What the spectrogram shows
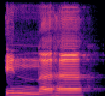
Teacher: نون مشدد پر غنہ کرنا ہے، الف مدہ ایک الف کی مقدار میں کھینچ کر پڑھنا ہے۔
